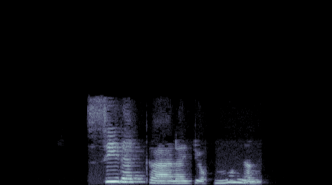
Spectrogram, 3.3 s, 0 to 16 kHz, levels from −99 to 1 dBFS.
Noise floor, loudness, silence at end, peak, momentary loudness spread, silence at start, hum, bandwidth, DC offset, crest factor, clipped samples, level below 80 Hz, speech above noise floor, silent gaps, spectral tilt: under -90 dBFS; -25 LUFS; 0.7 s; -8 dBFS; 13 LU; 0.9 s; none; 7.8 kHz; under 0.1%; 20 dB; under 0.1%; -84 dBFS; over 66 dB; none; -5 dB/octave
